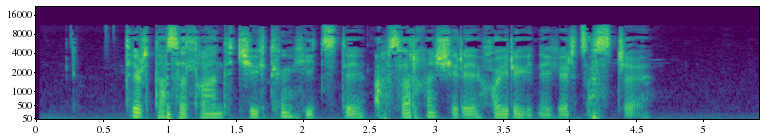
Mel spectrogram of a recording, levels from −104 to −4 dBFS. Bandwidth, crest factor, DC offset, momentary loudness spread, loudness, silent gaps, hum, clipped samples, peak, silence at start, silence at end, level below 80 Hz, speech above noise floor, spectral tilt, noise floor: 11.5 kHz; 22 dB; under 0.1%; 11 LU; -19 LUFS; none; 50 Hz at -55 dBFS; under 0.1%; -2 dBFS; 0.25 s; 0.85 s; -48 dBFS; 46 dB; -1 dB/octave; -68 dBFS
